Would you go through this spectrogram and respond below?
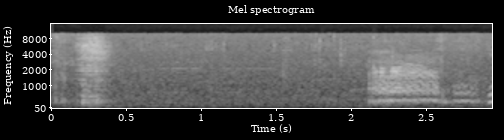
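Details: Domestic cat sitting in a bathroom sink while grooming itself, giving one short, clear, tonal meow with rich harmonics late in the clip, after a brief broadband rustle near the start; otherwise quiet indoors.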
